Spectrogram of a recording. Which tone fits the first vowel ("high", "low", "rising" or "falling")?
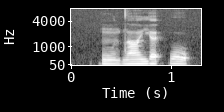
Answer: low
